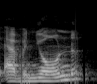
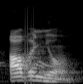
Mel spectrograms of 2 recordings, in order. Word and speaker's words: Avignon: Did you see that I did not say Avignon? I said Avignon.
